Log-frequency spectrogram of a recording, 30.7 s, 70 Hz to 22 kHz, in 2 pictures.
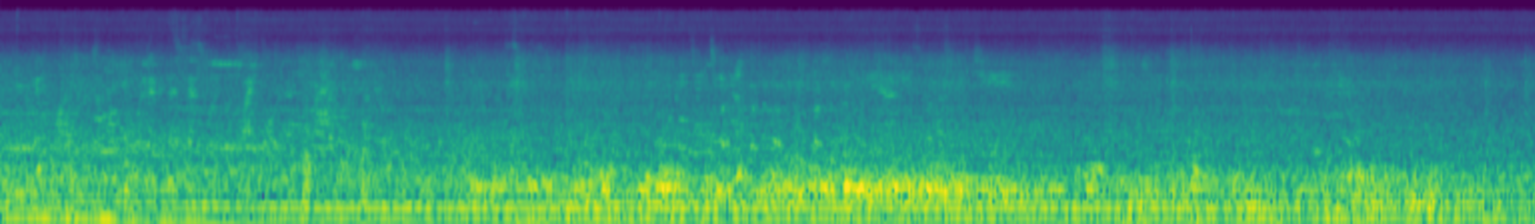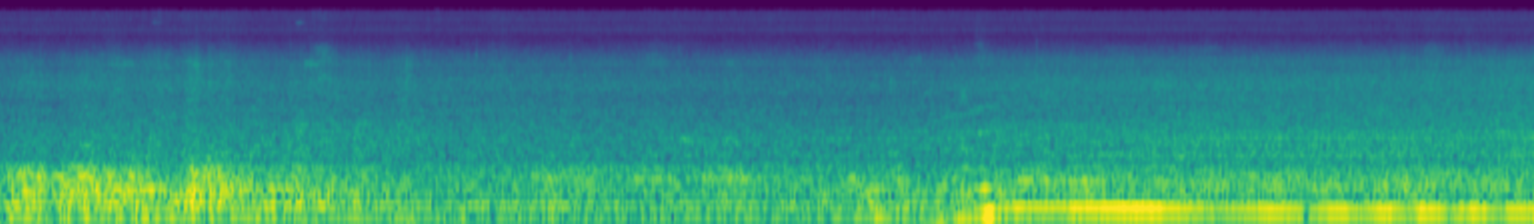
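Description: Class 142 Pacer diesel railbus heard from inside the saloon while running: a steady low drone from the underfloor diesel engine under the rumble of the wheels on the track. About 25 seconds in there is a sharp knock and the engine note steps up into a stronger, deeper hum.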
